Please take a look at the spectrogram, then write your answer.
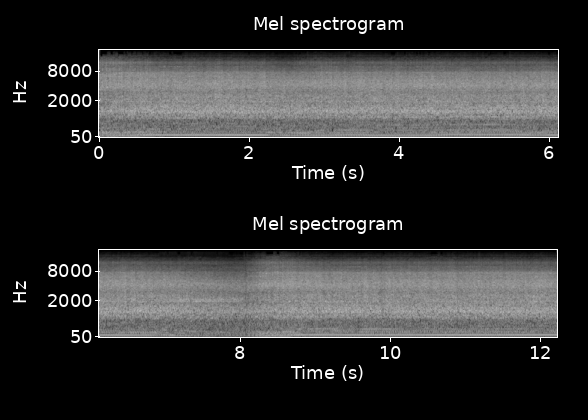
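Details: Standard push mower single-cylinder engine after a broken governor arm spring fix. Steady drone sags briefly, then settles at a higher, busier pitch. The spring was moved one notch, only a couple of mm, and the engine now overspeeds.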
